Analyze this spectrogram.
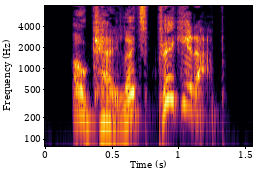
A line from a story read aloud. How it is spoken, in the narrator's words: barked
